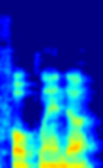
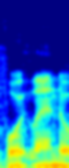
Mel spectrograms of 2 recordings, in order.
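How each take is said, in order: First: The first syllable sounds like 'folk'. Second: The first syllable sounds like 'Voight'. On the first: "With the folk, like a folklore" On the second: "or Voight, like, what's Voight? John Voight"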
